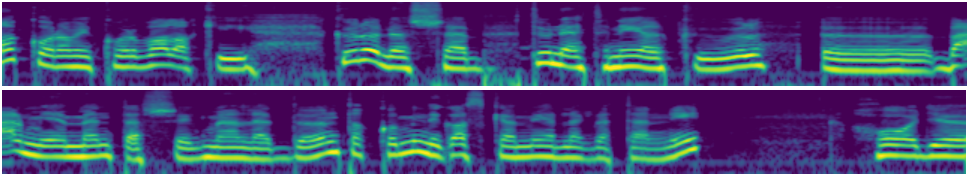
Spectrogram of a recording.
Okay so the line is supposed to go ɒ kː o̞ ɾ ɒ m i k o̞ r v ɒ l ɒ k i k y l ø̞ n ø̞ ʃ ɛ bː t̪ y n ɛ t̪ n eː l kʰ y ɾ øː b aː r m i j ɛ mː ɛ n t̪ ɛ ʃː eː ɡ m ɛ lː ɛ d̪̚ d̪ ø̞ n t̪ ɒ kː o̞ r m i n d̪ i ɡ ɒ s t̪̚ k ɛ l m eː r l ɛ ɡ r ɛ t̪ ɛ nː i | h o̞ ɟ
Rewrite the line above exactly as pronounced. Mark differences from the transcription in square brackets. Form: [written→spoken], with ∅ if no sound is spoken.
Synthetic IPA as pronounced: ɒ kː o̞ ɾ ɒ m i k o̞ r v ɒ l ɒ k i k y l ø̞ n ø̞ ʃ ɛ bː t̪ y n ɛ t̪ n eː l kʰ y [ɾ→l] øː b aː r m i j ɛ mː ɛ n t̪ ɛ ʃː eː ɡ m ɛ lː ɛ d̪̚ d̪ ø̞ n t̪ ɒ kː o̞ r m i n d̪ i ɡ ɒ s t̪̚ k ɛ l m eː r l ɛ ɡ r ɛ t̪ ɛ nː i | h o̞ ɟ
